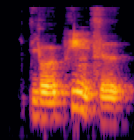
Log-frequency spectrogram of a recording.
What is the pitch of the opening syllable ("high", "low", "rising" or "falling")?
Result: rising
